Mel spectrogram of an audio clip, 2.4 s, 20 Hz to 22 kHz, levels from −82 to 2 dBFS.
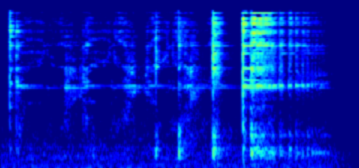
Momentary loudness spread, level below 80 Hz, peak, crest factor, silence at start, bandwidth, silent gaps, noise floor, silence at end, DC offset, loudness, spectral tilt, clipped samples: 26 LU; -72 dBFS; -6 dBFS; 28 dB; 0.05 s; 17 kHz; none; -53 dBFS; 0.3 s; under 0.1%; -27 LUFS; 2 dB/octave; under 0.1%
